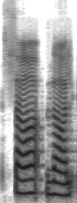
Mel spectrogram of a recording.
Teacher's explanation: یہ آپ کے جو زبان کا کونا ہے، رأس اللسان، یعنی اس کو اگر آپ اوپر اگلے دو دانتوں کے ساتھ ٹچ کریں تو پھر سا زال ادا ہوتا ہے. سا زال، اس کو آپ پریکٹس کریں، اس میں سیٹی کی آواز بالکل بھی نہیں ہوتی.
